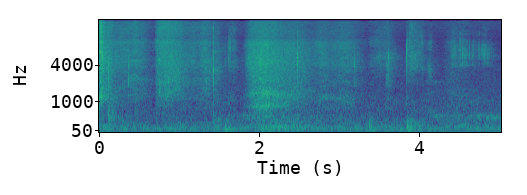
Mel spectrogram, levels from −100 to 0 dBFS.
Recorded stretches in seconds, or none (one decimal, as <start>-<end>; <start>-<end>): 3.4-5.0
